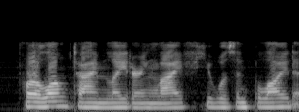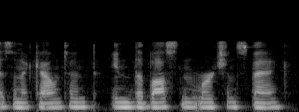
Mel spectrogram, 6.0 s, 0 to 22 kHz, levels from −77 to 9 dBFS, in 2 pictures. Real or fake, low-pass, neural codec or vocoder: real; 5.4 kHz; none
